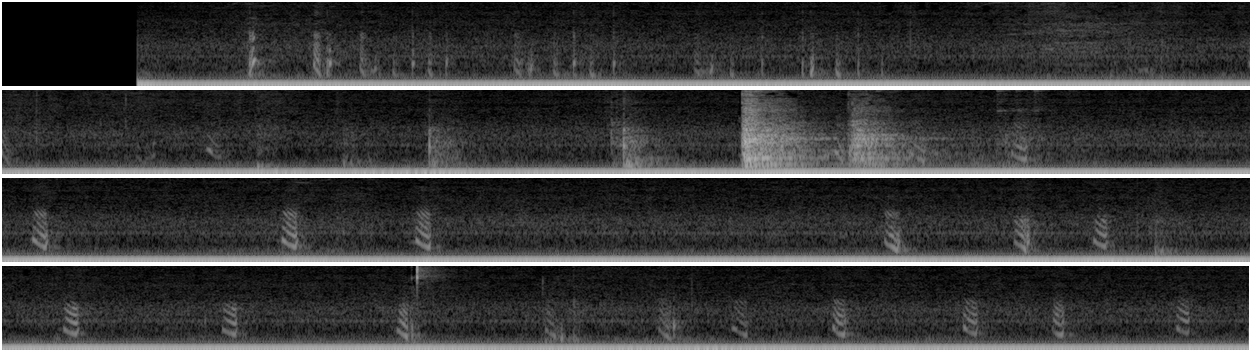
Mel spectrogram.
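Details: Picchu, a five-year-old pet female chinchilla bonded since ten weeks old, chirps contentedly while being given scratches and attention; short quiet downward-sweeping chirps repeat irregularly, about three per second, with a few louder rustling bursts and a steady low hum indoors.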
